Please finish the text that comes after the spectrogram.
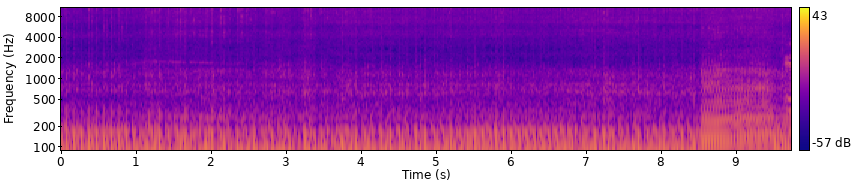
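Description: A Harley-Davidson Fat Boy S motorcycle rumbles steadily at close range on a ride, its deep engine note constant throughout with a brief shift in pitch near the end.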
